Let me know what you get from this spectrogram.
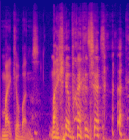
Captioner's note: laughing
